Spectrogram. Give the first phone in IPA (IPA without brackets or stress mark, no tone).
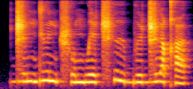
ɖ͡ʐ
